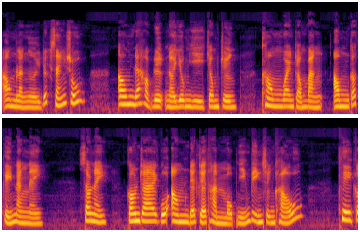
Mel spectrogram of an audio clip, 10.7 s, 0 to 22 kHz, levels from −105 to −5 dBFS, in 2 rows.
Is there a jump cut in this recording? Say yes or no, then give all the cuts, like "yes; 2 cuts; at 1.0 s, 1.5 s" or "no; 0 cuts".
yes; 1 cut; at 1.6 s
